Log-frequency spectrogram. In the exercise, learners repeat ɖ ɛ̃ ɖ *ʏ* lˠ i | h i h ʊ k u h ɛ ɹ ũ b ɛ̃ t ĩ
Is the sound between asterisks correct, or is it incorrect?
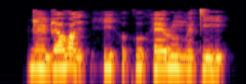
incorrect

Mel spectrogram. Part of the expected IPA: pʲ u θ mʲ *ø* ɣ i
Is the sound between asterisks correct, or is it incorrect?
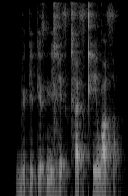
correct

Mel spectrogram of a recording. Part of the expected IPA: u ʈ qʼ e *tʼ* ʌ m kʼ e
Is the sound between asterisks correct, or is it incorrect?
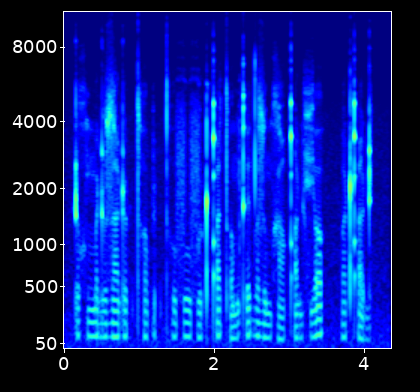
correct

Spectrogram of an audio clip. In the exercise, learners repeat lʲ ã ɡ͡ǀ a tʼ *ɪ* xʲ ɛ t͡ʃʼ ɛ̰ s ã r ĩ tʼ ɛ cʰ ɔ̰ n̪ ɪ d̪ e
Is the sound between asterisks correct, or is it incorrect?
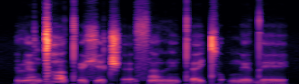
correct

